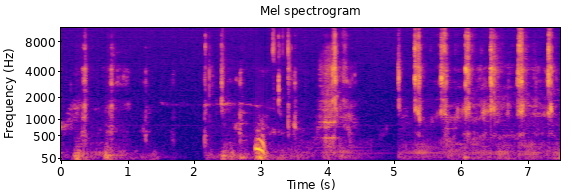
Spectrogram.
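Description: Close-up chewing of crunchy raw vegetables: scattered mouth sounds at first, then from about halfway in a steady run of crisp crunches, about two to three a second.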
